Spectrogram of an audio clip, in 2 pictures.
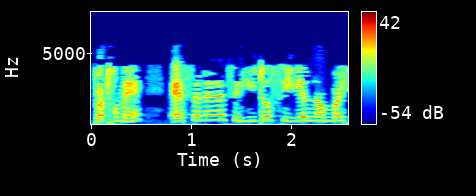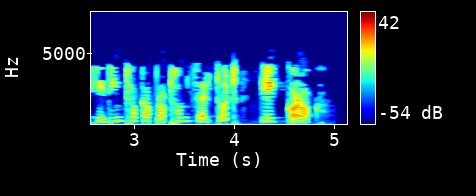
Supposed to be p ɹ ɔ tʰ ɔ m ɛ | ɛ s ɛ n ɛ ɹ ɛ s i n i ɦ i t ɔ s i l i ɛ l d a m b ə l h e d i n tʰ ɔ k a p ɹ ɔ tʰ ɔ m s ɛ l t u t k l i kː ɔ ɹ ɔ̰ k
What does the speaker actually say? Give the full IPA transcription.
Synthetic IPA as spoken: p ɹ ɔ tʰ ɔ m ɛ | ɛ s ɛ n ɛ ɹ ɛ s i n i ɦ i t ɔ s i ɹ i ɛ l n a m b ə ɹ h e d i ŋ tʰ ɔ k a p ɹ ɔ tʰ ɔ m s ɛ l t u t k l i kː ɔ ɹ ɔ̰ k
